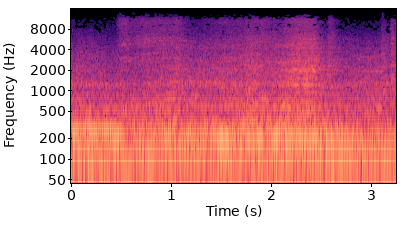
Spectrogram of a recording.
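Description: Dirt bikes revving on a city street, a loud, continuous engine drone with a steady low rumble that swells slightly in the middle, close by, with no talking.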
